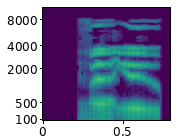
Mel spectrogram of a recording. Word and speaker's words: Верю: Верю, the, you, at the end sounds like the, у, in, moon.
